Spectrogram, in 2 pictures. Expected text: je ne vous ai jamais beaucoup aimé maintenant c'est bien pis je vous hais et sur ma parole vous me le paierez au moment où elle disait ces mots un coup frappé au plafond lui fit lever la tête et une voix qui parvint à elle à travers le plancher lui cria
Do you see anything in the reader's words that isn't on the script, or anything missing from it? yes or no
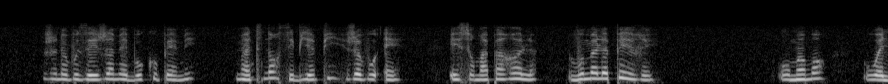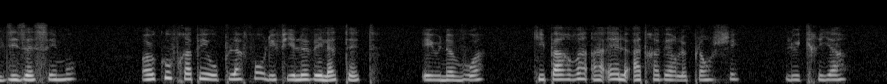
no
